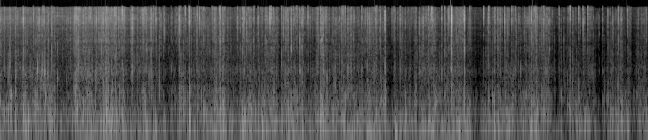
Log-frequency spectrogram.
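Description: Long white acrylic nails scratch and tap clear plastic film wrapped over the metal grille and hollow body of a white ball microphone. The result is a continuous, dense, muffled crinkling and scratching rustle, heavy in the low end with brief soft taps and little brightness.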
